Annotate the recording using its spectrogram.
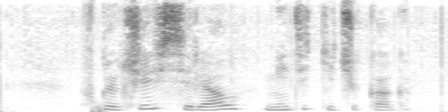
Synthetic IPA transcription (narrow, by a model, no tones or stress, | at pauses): fklʲʉt͡ɕisʲɪɾʲɪalˠmʲedʲɪkʲit͡ɕɪkaɡə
